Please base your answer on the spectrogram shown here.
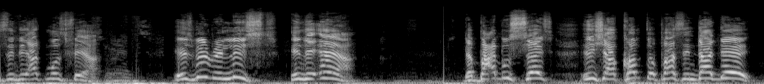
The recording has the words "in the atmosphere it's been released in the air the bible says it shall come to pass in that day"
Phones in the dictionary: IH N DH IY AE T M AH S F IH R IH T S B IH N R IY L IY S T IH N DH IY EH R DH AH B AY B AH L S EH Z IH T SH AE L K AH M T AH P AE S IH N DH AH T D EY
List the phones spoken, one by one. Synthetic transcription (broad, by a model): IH N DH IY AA T M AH S F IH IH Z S B IH N R IY L IY S T IH N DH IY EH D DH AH B AY B AH L S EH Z IH T SH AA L K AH M T AH P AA S IH N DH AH T D EY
